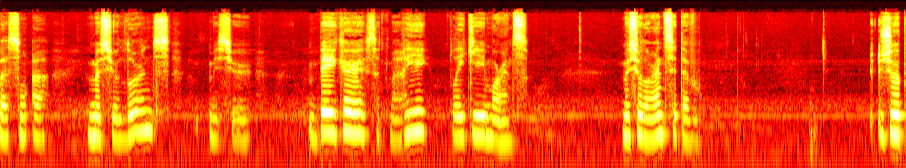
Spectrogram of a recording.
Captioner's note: speaking French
